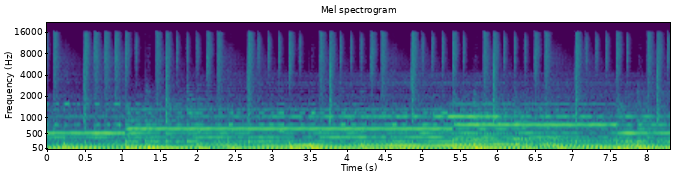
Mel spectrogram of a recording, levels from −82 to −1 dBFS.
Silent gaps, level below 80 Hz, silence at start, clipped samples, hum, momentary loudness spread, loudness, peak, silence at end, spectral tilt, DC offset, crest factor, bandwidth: none; -18 dBFS; 0 s; under 0.1%; none; 5 LU; -19 LUFS; -4 dBFS; 0 s; -6.5 dB/octave; under 0.1%; 12 dB; 17 kHz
